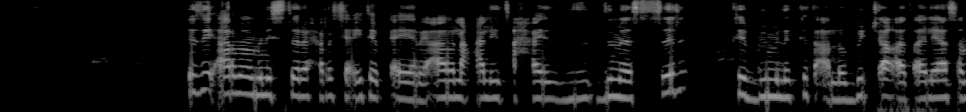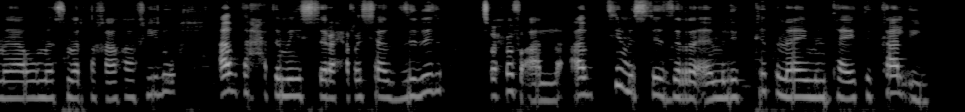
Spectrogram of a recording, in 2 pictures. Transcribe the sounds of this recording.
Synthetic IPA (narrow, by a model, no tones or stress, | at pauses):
ʔɨziʔa̰ɾmaminist̪ʰɨɾiħɨɾɨʃa̰ʔit̪ʰjo̞pʼja̰jɛɾja̰ʔaβlaʕalit͡sʼɐħajzɨmɐsɨl | kʰɨbimɨlɨkːɨt̪a̰lːo̞bɨt͡ʃʼːakʼɐt̪ʼalijasɐmajawimɐsmɐɾt̪ʰɐxafafiluʔaβt̪ʰaħt̪ʰiminist̪ʰɨɾiħɨɾɨʃazɨβɨl | t͡sʼɨħufa̰lːo̞̰ʔa̰βt̪ʰimɨslizɨɾɐʔɐmɨlɨkʰːɨt̪najmɨnt̪ʰajt̪ʰɨkʰːalɨjːu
